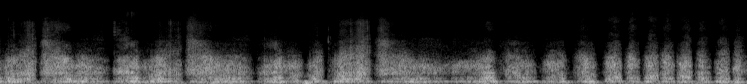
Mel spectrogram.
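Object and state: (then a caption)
Foam microphone windscreen being scratched. Fingertips and nails of both hands scratch and pinch a black foam windscreen on a microphone. The sound is a dense, rough, close-up scratching and crackling with a heavy low rumble, broken by brief gaps. Toward the end it turns into quicker, rhythmic bursts of squeezing.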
